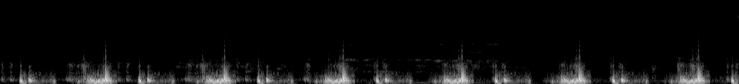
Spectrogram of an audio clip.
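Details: Patient with severe mitral stenosis and atrial fibrillation, heart auscultation at about 50 a minute: loud first sounds and a low rumbling diastolic murmur without the presystolic accentuation; mitral stenosis murmur.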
